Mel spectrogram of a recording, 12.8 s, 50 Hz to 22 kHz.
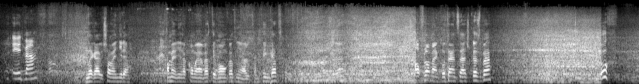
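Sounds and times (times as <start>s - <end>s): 
speech: 0.2s - 6.1s, 8.5s - 10.0s
motor scooters buzzing past: 4.4s - 12.7s.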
